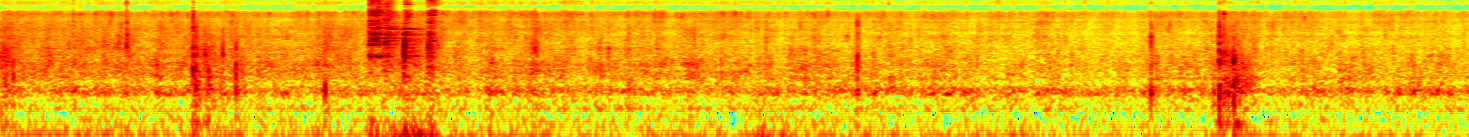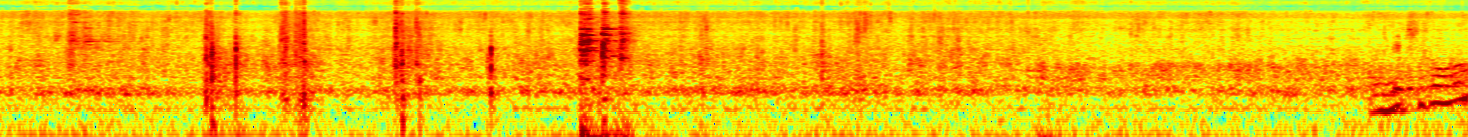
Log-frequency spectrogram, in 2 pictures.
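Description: Pork and beef mince sizzle and crackle in a pan amid a steady frying hiss, with scattered scraping and clattering as the meat is stirred and mixed.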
